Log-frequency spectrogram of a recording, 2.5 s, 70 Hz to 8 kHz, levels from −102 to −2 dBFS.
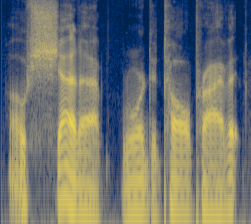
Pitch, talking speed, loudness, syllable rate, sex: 85 Hz, 165 wpm, -19 LUFS, 4.9 syllables/s, male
